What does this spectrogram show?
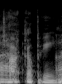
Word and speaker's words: Tacopina: It is spelled with an M, but it's Taka is the pronunciation. Taka peanut.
